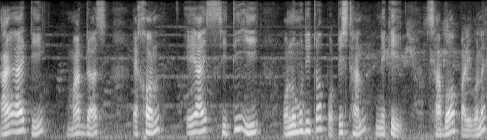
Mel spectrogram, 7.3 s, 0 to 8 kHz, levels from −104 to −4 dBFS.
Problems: constant background noise, continuous background conversations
